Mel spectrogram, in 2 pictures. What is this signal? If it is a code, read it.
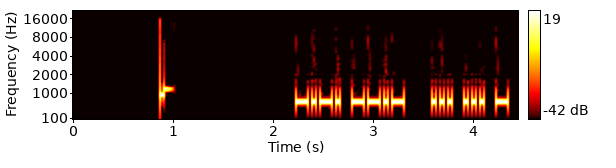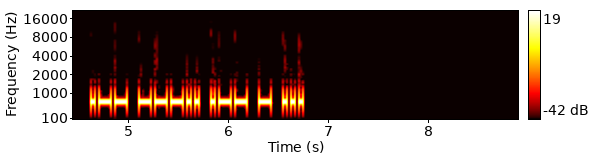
Morse code, heard as a keyed tone, about 30 wpm, 700 Hz. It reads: CQ SST W8WTS
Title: K1USN SST QSO Practice - 30wpm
